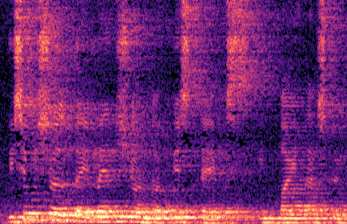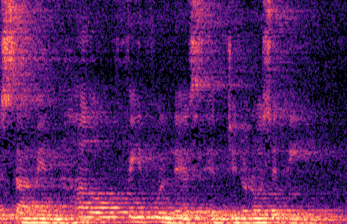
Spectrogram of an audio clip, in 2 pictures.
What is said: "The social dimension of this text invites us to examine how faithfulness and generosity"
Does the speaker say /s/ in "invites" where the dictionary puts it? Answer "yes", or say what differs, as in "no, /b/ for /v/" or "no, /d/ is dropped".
no, /s/ is dropped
